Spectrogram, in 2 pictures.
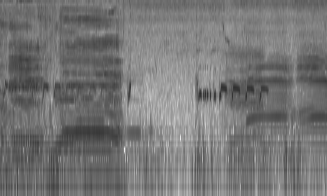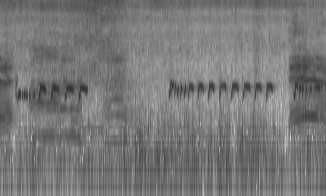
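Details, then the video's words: Daytime countryside, tens of thousands of tame cows moving as one herd: deep drawn-out moos, one very low and groaning, others higher and wavering, interleaved with runs of quick repeated piping notes. "cow sound cow Moo"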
